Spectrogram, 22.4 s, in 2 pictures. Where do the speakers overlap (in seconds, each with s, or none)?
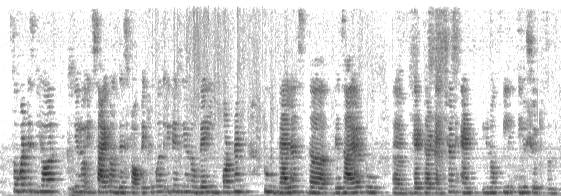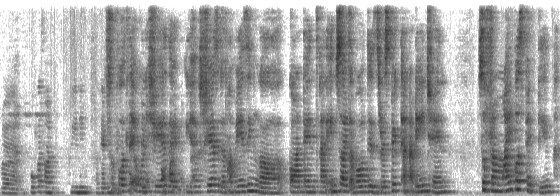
13.4 s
